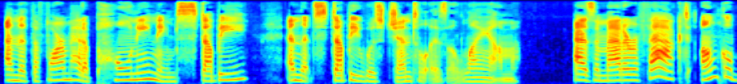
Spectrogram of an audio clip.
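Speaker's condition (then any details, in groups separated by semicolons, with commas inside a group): No condition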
